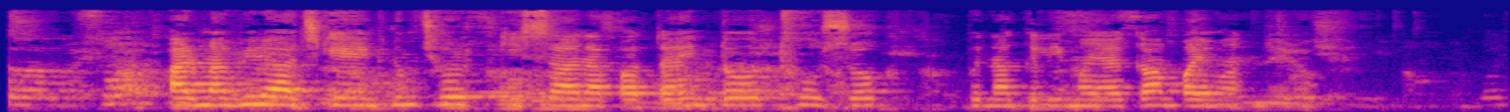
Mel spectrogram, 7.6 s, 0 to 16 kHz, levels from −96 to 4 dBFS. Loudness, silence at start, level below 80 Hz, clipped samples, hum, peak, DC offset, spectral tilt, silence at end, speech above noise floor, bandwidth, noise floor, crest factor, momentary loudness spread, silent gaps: -21 LUFS; 0.05 s; -64 dBFS; under 0.1%; none; 0 dBFS; under 0.1%; -3 dB/octave; 0.05 s; 31 dB; 11.5 kHz; -52 dBFS; 22 dB; 15 LU; none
